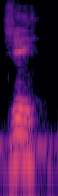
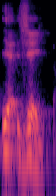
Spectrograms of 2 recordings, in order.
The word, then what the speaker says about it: Xi: For Xi, am I pronouncing that right? Xi? Xi, okay. I pronounced it wrong the other day. Like, no, it's like this.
